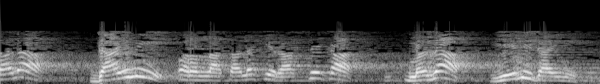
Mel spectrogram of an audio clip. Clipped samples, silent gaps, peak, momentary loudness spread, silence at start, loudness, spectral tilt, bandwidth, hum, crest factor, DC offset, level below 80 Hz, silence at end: 0.5%; none; 0 dBFS; 13 LU; 0 s; -10 LUFS; -8 dB/octave; 7 kHz; none; 10 dB; under 0.1%; -48 dBFS; 0 s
